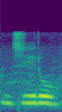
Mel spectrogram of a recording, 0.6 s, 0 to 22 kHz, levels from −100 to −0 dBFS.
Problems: background conversations at intervals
